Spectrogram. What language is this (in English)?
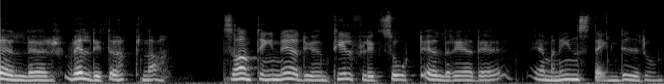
Swedish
